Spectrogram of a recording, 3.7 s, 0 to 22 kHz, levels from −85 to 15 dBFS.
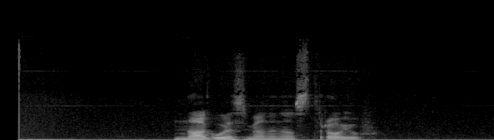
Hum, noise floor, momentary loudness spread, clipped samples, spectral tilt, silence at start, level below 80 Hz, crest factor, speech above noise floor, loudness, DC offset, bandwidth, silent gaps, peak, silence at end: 50 Hz at -45 dBFS; -50 dBFS; 26 LU; under 0.1%; -5.5 dB/octave; 0.15 s; -44 dBFS; 22 dB; 21 dB; -30 LUFS; under 0.1%; 16 kHz; none; -10 dBFS; 0 s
